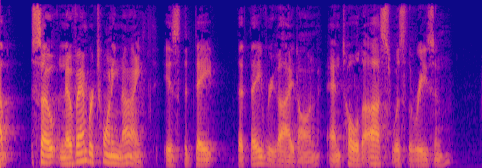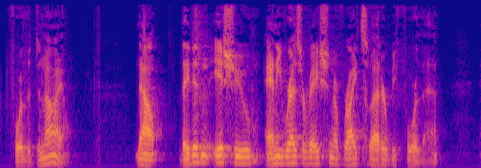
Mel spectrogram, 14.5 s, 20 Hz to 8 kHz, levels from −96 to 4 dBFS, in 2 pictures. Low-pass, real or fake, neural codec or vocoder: 7.2 kHz; real; none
